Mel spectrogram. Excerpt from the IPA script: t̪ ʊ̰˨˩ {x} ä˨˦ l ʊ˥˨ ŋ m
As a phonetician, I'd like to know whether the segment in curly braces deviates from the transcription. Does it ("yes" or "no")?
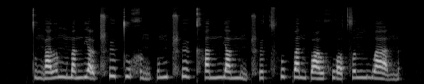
yes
